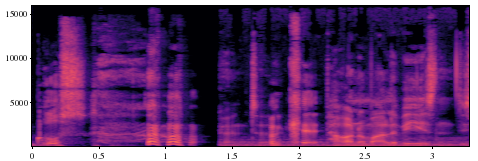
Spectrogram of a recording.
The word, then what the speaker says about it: Bruce: Ist nicht Bruce, sondern Bruce.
